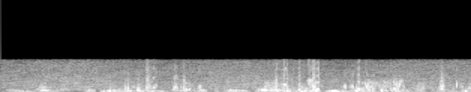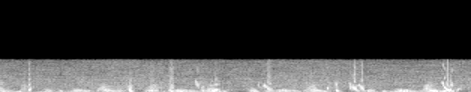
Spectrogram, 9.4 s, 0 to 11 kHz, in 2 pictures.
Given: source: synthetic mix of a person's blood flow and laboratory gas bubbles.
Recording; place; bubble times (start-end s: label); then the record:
Doppler ultrasound of blood flow; precordium
1.04-1.19 s: bubbles
1.21-1.58 s: bubbles
1.70-2.03 s: bubbles
2.63-3.22 s: bubbles
3.40-4.06 s: bubbles
4.53-4.70 s: bubbles
4.96-5.05 s: bubbles
5.96-6.07 s: bubbles
6.20-6.33 s: bubbles
6.38-6.47 s: bubbles
6.64-6.93 s: bubbles
7.27-7.45 s: bubbles
7.95-8.37 s: bubbles
9.09-9.32 s: bubbles
From the record:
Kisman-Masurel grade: 243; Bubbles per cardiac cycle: several, 3 to 8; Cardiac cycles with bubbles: 100%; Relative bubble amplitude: loud (0.450 to 0.775); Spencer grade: 3 (all of the cardiac periods contain showers or single bubble signals, but not dominating or overriding the cardiac motion signals); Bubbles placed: anywhere in the cardiac cycle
